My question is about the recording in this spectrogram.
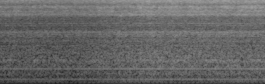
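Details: Outdoor air conditioning unit after fitting spring-and-rubber anti-vibration feet: smooth, steady hum with constant low tone, no rattle, buzzing or vibration; normal quiet running.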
